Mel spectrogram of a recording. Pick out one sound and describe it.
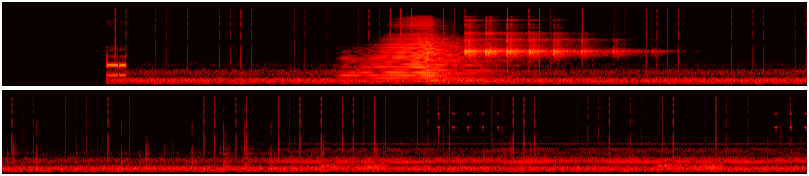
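A low game ambience hums steadily.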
